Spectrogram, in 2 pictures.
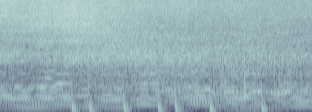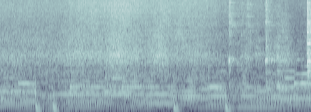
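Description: Water poured into a hot aluminium kadai of fried onions and spice masala, the oil hissing and sizzling hard at first and easing off near the end. Background music with a steady low beat plays underneath.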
